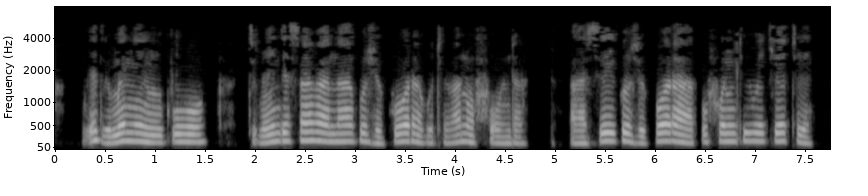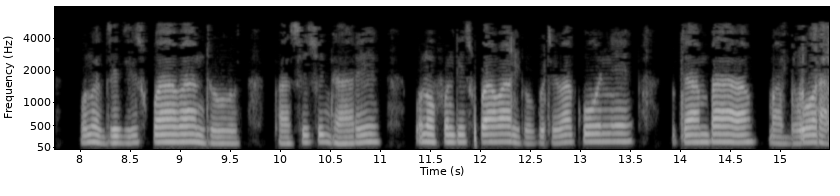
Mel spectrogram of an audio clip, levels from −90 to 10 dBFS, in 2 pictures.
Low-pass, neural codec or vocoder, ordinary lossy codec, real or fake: 7.2 kHz; codec, 16 kHz, 16 kbps, FunCodec, trained on LibriTTS, 50 frames a second; MP3, 24 kbps; fake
